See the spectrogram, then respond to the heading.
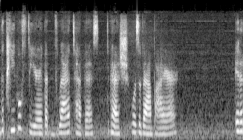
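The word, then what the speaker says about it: Țepeș: Yes, the Wallachia region of Romania was once home to the feudal lord Vlad Tepes. I believe it's pronounced Tepesh. Oh, Tepesh.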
